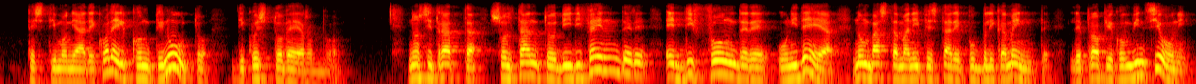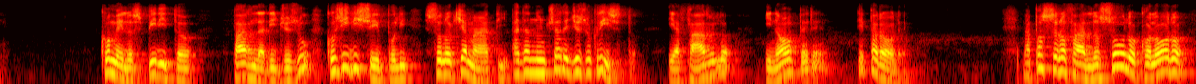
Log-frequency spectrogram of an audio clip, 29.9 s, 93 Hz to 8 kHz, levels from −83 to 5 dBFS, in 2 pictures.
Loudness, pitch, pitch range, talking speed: -24 LUFS, 125 Hz, 110-150 Hz, 100 wpm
